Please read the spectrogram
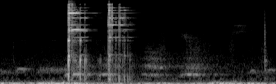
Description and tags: glass break1
Actually a small peice of twisted metal falling onto concrete.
